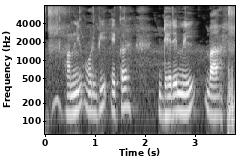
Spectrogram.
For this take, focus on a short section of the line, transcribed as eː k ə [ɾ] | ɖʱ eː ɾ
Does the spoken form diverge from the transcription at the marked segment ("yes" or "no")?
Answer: no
